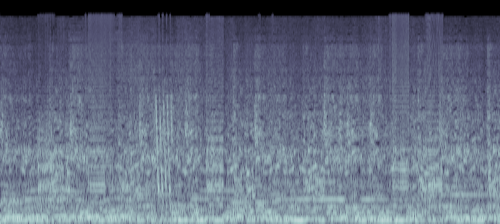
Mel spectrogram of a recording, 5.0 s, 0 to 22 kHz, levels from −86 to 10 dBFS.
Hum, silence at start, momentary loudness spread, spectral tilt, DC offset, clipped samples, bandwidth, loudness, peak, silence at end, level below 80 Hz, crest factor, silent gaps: none; 0 s; 1 LU; -5 dB/octave; under 0.1%; under 0.1%; 17.5 kHz; -14 LUFS; -2 dBFS; 0 s; -22 dBFS; 12 dB; none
